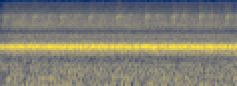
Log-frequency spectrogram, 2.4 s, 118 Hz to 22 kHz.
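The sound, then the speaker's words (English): Loud cicadas fill the air with a steady, unbroken high-pitched buzzing drone that pulses faintly but never pauses, with no voices present. “Some cicada songs are louder than 120 decibels, which is the same decibel level as a chainsaw, if you're like 3 feet away from the chainsaw.”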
